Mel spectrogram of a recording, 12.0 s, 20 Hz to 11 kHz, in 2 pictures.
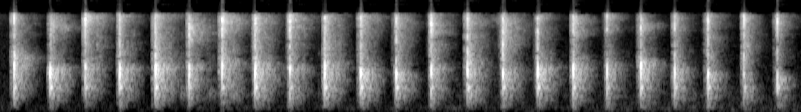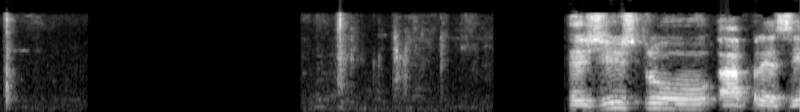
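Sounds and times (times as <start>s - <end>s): hand clapping: 0.0s - 6.2s.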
